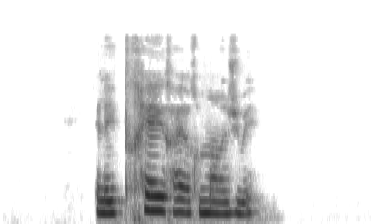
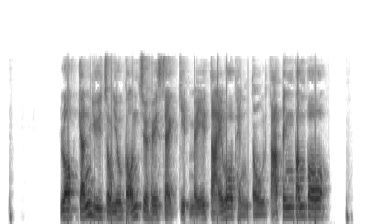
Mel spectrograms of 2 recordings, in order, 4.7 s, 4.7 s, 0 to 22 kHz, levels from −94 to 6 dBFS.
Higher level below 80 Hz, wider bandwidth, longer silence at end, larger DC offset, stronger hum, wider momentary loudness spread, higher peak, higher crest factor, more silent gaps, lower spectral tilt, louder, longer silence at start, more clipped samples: second, -58 dBFS vs -52 dBFS; first, 10.5 kHz vs 8.2 kHz; first, 1.5 s vs 0.6 s; neither; neither; first, 11 LU vs 7 LU; about the same, -4 dBFS vs -2 dBFS; about the same, 16 dB vs 18 dB; neither; first, -7.5 dB/octave vs -5 dB/octave; about the same, -17 LUFS vs -18 LUFS; first, 1.2 s vs 0.75 s; neither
